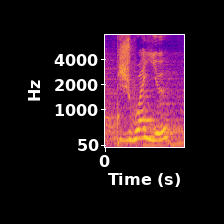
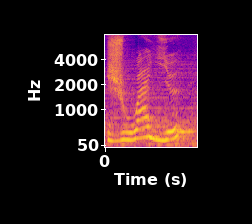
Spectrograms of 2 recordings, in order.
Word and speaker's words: Joyeux: Essa palavra se escreve com Y e o Y eu considero como se fossem dois Is. Então o primeiro I vai fazer o som Ua, Joa, e o segundo I eu vou pronunciar Joyeux, Joyeux Noel.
